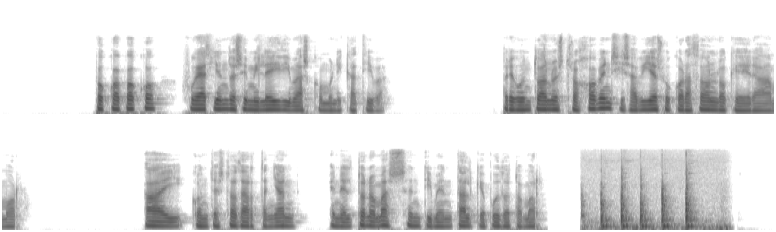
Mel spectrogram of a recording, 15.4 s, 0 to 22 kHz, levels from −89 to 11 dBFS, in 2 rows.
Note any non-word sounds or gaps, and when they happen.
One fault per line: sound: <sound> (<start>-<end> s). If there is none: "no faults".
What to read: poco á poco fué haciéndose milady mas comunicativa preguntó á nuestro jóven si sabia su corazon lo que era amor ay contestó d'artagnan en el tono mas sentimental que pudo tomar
sound: thud (13.5-15.1 s)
